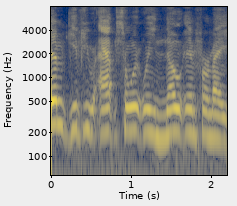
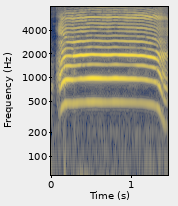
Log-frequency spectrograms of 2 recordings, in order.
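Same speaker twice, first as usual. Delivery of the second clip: loud, high-pitched mock scream; mock death scream; 17 dB louder than usual. Audio log victims being killed, mock dying scream.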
